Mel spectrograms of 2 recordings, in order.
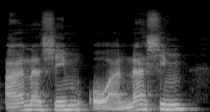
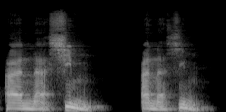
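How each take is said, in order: First: Anashim stressed too early, on A- then on -NA-; wrong stress. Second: Anashim with the stress on final -SHIM; stress on the last syllable. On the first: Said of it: "No leo anashim o anashim". (anashim mal acentuado, en la primera o segunda sílaba) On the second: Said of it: "Hacia el final va el acento". (anashim acentuado al final) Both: Shown as a demonstration.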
